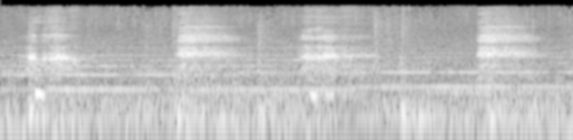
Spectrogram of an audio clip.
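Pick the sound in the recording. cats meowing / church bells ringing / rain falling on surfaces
rain falling on surfaces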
